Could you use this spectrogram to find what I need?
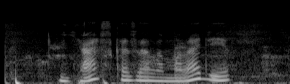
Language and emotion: Russian, positive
